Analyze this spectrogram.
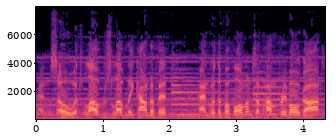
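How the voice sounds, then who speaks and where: A man's voice: a little high, lively intonation, normal speed. A man hosting a suspense show in formal, dramatic 1940s radio announcing style, reading a scripted introduction. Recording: dull vintage 1940s radio recording. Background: loud dramatic music.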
